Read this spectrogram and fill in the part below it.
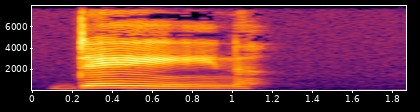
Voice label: "Dane", English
